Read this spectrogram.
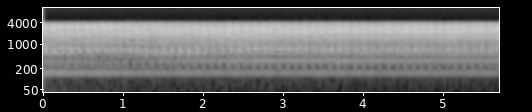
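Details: Nissan Micra 1.0 16V four-cylinder idling evenly, after the belts were tightened: a light, fairly regular tick at around two per second; owner says only valve tapping remains.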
